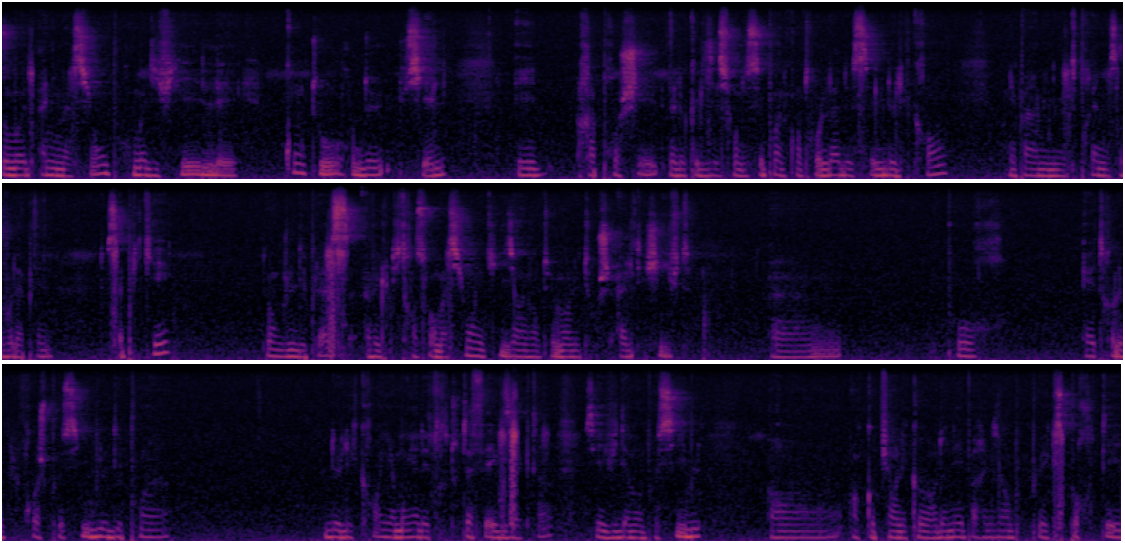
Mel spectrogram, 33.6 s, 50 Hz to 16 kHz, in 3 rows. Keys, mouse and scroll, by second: 0.9 click, 2.4 click, 3.9 click, 7.2 ctrl+scroll up 2, 8.2 ctrl+scroll up 2, 9.4 scroll down 2, 11.6 ctrl+a, 13.4-24.9 drag, 28.7 click, 30.8 click, 32.5-33.6 shift+drag.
